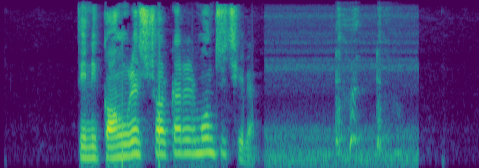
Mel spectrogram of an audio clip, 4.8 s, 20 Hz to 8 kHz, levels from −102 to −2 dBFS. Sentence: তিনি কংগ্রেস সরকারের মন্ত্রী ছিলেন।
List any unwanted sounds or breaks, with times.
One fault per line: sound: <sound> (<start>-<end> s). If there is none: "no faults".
sound: cough (3.3-4.1 s)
